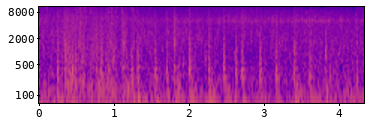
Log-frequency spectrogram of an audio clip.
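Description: Heavy boots thud quickly on wooden planks.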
